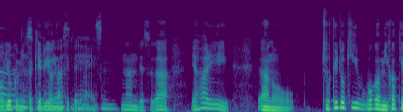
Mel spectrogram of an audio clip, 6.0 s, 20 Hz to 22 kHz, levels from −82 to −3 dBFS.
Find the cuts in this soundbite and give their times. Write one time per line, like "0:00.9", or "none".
0:01.5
